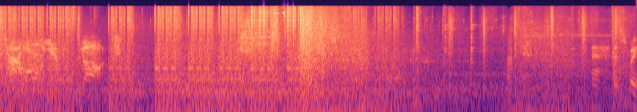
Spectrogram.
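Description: Gunfire in the co-op shooter Scourge Outbreak, with loud, dense bursts of rapid shots and booming impacts in a snowy level, steady and close, and players talking over the shooting.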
